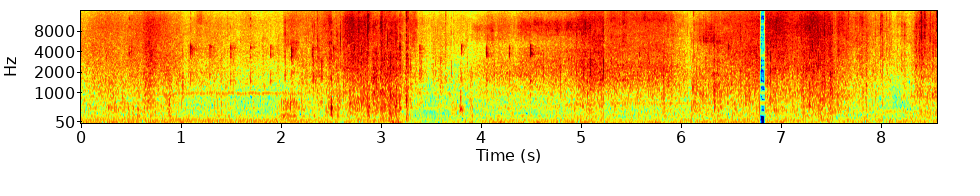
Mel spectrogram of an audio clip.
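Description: Crinkling and rustling of a paper gown and a plastic bag close to the microphone, with handling knocks on the camera, broken by a sudden cut about seven seconds in.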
